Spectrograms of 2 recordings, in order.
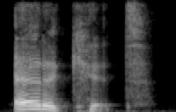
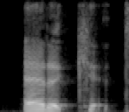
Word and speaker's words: etiquette: 那这个字是礼仪、礼节，呃，这个规范、规矩。那怎么念呢？很多人看到，因为它是 e t i q u e t t e，很多人可能会想要把那个 quit 念出来，很多人可能会念成 etiquette，but it's actually not. It's etiquette, etiquette.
